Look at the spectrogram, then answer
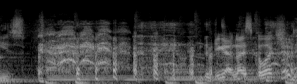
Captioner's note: laughter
